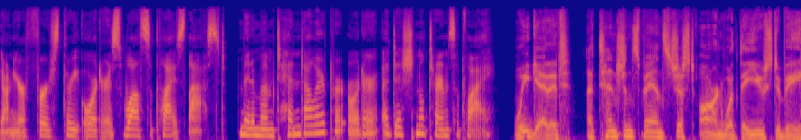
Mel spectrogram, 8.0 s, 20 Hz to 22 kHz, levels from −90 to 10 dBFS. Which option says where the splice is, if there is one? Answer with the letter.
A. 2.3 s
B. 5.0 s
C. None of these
B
